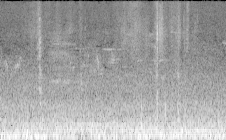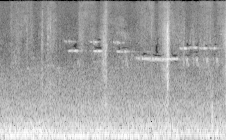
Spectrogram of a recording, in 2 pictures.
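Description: Outdoor background of a steady low rumble, with a few short high bird chirps in the second half and a few faint clicks.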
